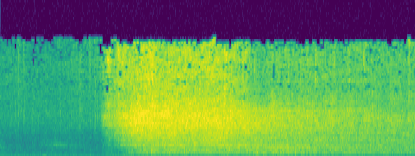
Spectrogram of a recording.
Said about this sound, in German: So, und dann gieße ich das Ganze mit Milch auf.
